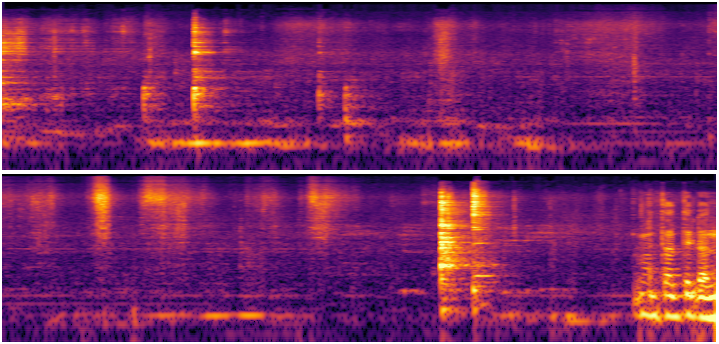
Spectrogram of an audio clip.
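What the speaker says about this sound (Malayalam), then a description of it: "ഞാനിതൊരു മുഴുത്ത പാത്രത്തിലേക്ക് ഇട്ടൊന്ന് ഇളക്കിയെടുക്കാം കേട്ടോ" Rice flour being stirred in a large bowl gives irregular clinks and scrapes of a spoon against the vessel, moderately close and fairly quiet, with some intermittent kitchen handling noise.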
